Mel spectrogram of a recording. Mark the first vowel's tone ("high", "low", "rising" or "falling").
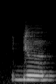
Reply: low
